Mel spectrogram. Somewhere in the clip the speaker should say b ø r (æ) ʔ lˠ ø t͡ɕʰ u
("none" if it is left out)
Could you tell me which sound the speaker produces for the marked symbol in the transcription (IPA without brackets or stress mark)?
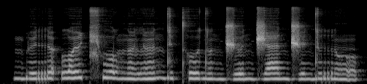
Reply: œ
